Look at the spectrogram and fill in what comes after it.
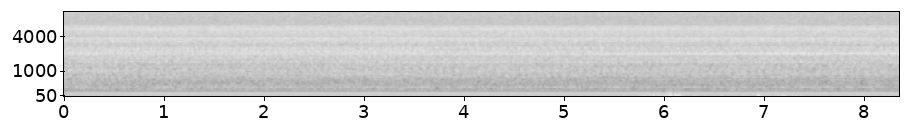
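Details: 2021 Hyundai Sonata N Line turbo petrol engine after DIY Sxth Element turbo inlet install; loud, even idle with a steady drone and only a couple of small bumps: normal smooth idle.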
